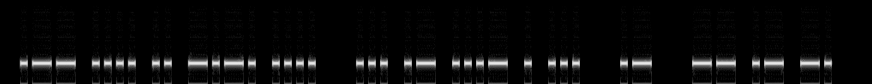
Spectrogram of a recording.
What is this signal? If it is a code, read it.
Morse code, heard as a keyed tone, about 20 wpm, 1000 Hz. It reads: WHICH SAVES A MAN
